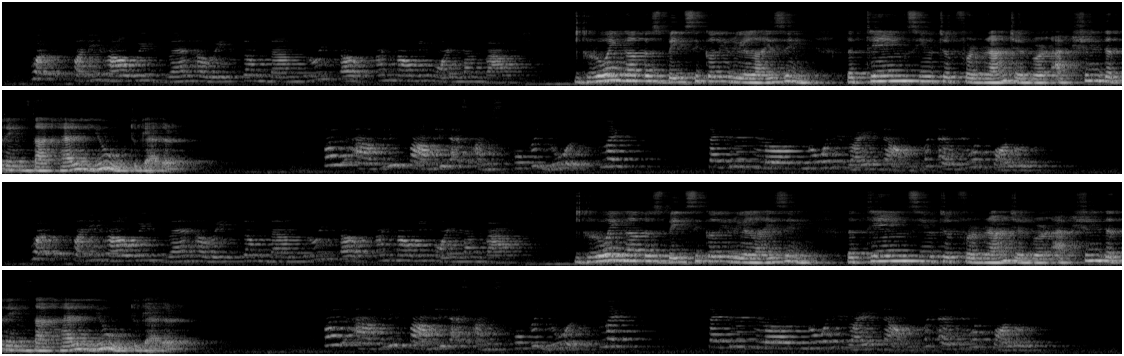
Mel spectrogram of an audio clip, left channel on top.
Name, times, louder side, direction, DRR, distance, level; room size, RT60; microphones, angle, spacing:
voice 1, 0.3-5.1 14.4-17.5 18.3-21.5, left 2 dB, 10° left, -1 dB, 4.4 m, -39 dB
voice 2, 5.7-13.0, left 1 dB, 35° left, 3 dB, 1.3 m, -27 dB
22.0 x 11.5 x 3.3 m, 0.81 s
head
